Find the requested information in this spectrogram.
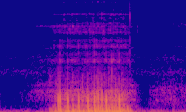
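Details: A single low, fluttering snore under a second long, with rapid vibration as breath passes over relaxed throat tissue; snoring.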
